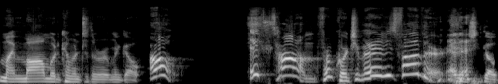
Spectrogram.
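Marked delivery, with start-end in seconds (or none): 1.5-4.4 very high-pitched woman's voice. Recalling mom walking in while they watched the Incredible Hulk, impression of their mom. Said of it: "your impression of your mom is like Jay Leno, just a little higher".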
